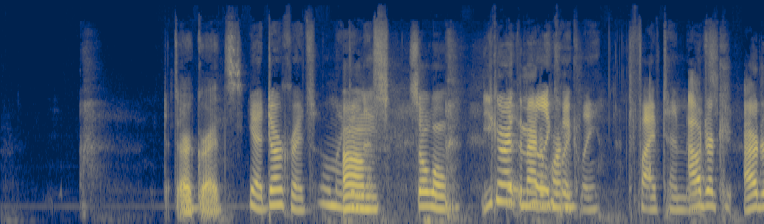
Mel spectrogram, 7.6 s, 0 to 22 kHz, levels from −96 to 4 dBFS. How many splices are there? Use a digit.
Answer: 0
